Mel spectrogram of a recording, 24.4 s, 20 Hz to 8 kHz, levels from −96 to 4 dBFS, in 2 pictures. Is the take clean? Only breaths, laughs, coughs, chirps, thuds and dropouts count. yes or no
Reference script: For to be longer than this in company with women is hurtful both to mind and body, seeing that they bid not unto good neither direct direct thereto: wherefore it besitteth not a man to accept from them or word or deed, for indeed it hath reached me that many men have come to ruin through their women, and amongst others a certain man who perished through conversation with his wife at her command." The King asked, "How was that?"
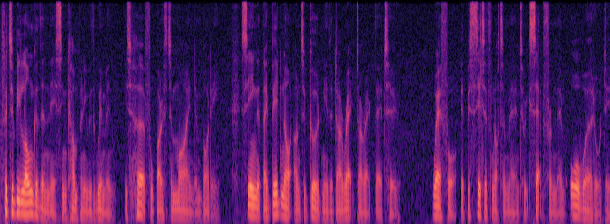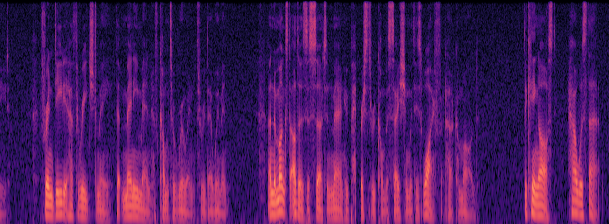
no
